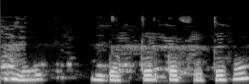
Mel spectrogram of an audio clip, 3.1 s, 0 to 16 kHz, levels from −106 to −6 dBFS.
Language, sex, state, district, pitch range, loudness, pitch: Hindi, female, Bihar, Lakhisarai, 195-255 Hz, -30 LUFS, 210 Hz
